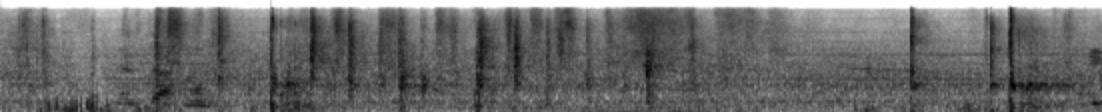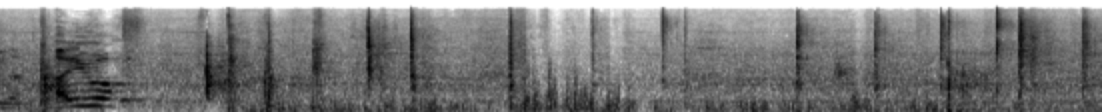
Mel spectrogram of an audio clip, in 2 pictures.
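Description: A ball thuds as a young boy kicks it on a hard floor.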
